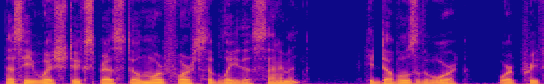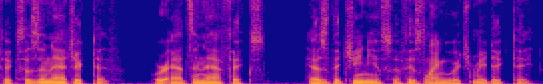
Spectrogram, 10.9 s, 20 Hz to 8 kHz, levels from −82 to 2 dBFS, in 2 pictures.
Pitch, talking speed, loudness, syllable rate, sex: 85 Hz, 165 wpm, -20 LUFS, 5.1 syllables/s, male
